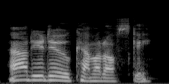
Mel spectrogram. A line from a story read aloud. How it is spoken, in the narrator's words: he added, coldly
